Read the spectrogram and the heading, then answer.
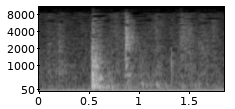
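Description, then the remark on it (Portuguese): A door is unlocked and opened: two sharp clicks of a lock or latch about a third of a second apart, then a softer knock and quiet rustling as it swings. “A porta está aberta.”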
